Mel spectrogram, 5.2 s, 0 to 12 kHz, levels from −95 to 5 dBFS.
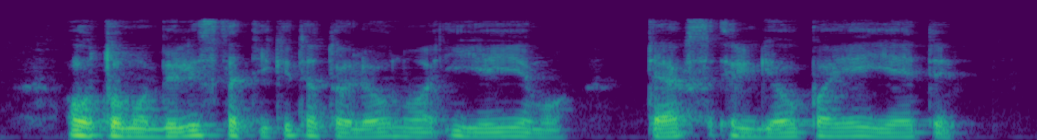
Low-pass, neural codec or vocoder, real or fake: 7.2 kHz; none; real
